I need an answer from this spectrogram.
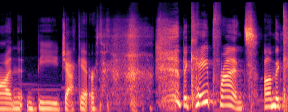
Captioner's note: laughs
